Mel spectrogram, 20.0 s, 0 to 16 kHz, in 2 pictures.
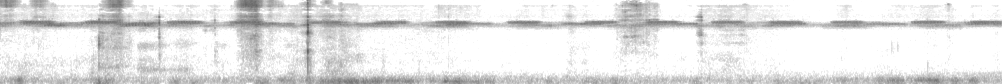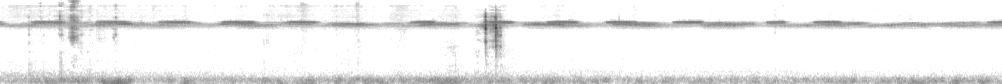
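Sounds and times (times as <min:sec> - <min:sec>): cricket chirping: 0:00.0 - 0:20.0
soft clicks: 0:14.8 - 0:15.1.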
